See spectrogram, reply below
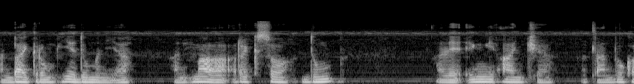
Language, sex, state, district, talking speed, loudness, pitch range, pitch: Mizo, male, Mizoram, Aizawl, 190 wpm, -18 LUFS, 105-120 Hz, 110 Hz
